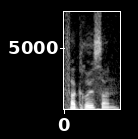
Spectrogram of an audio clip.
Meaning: 1. to enlarge, to amplify, to increase 2. to become larger
- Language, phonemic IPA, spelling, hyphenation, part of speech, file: German, /fɛɐ̯ˈɡʁøːsɐn/, vergrößern, ver‧grö‧ßern, verb, De-vergrößern.ogg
